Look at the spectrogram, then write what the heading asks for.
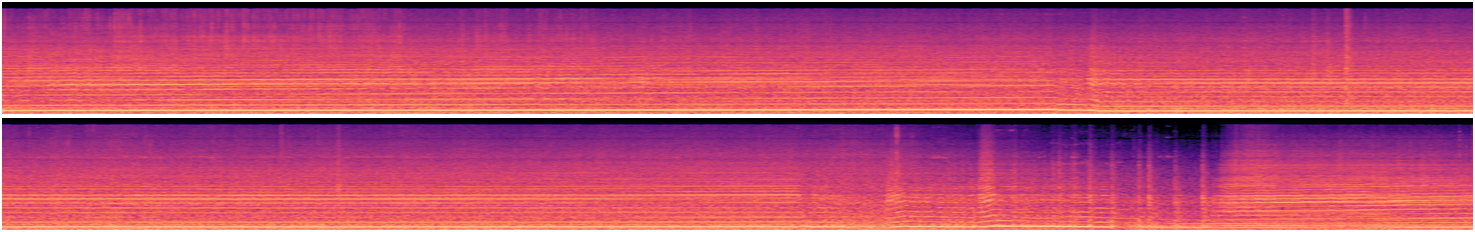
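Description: Race car engine heard from inside the car at full throttle, its note climbing slowly, then dropping sharply at an upshift about ten seconds in and holding steady at high speed. Near the end the note wavers and jumps as the car brakes hard and downshifts, then it climbs again as the car accelerates out of the corner.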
